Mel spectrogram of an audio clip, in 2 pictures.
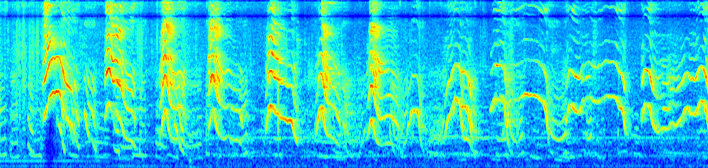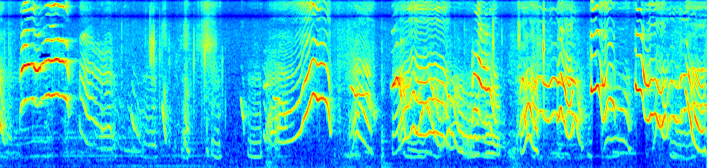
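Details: A litter of Doberman puppies settling down to sleep: loud, arching whimpers and yelps follow one another rapidly, several pups calling over each other, with short pauses and a faint hum in the background.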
